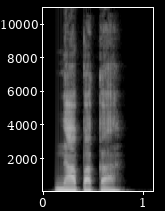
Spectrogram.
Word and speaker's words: napaka: The second way to turn Tagalog root words into superlative adjectives is by adding the prefix napaka. Napaka. Napaka. Napaka is spelled as N-A-P-A-K-A.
